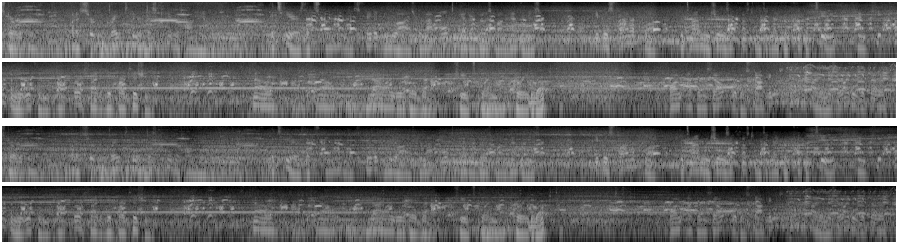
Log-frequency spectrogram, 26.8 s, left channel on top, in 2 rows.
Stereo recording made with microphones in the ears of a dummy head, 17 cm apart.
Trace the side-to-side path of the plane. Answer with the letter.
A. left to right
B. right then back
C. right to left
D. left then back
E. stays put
C.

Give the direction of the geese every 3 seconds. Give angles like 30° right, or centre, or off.
40° left, 40° left, 40° left, 40° left, 20° left, centre, 10° right, 10° left, 30° left.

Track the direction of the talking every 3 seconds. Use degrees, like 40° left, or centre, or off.
50° left, 50° left, 30° left, centre, 40° left, 50° left, 50° left, 50° left, 50° left.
